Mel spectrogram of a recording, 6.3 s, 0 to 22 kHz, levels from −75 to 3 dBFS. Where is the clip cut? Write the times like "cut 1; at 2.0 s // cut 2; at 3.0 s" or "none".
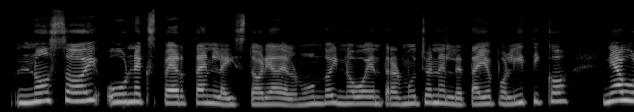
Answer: none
